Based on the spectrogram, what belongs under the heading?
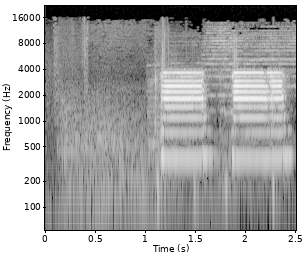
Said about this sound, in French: Vrai ou faux? Un coup de klaxon c'est vrai, deux coups de klaxon c'est faux, trois coups de klaxon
